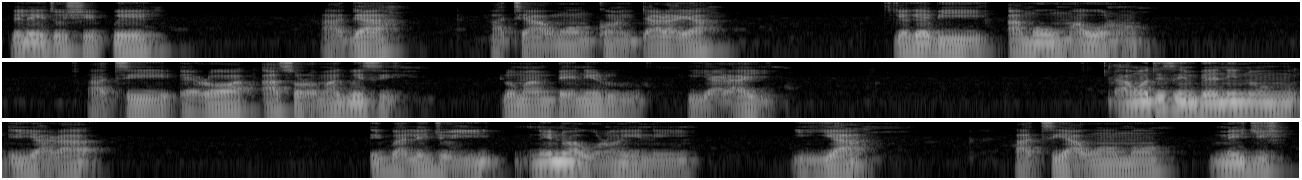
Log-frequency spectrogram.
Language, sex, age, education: Yoruba, male, 15-29, primary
